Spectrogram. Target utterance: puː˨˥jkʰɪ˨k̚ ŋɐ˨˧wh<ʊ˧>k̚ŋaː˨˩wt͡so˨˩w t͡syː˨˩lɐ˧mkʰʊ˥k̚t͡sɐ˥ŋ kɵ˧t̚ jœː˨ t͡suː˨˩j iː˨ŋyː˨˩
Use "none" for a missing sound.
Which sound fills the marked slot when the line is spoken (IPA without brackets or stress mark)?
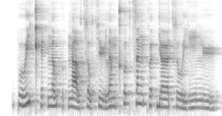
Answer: ʊ˨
